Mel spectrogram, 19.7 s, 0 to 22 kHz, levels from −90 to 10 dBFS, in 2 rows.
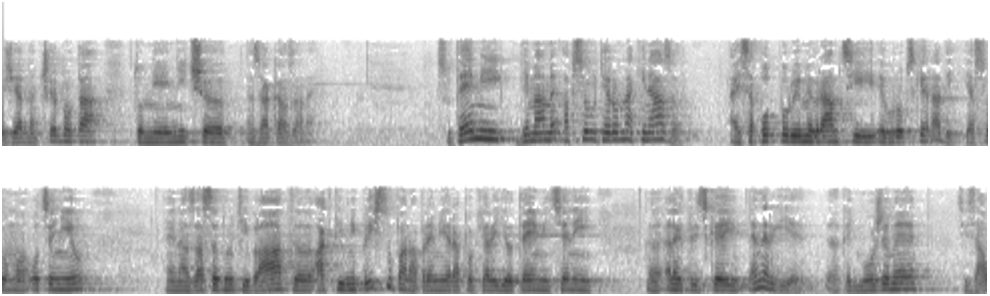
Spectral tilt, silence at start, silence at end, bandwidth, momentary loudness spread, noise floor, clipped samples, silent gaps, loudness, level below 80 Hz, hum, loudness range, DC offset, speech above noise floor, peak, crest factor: -5 dB/octave; 0 s; 0 s; 7.4 kHz; 13 LU; -54 dBFS; under 0.1%; none; -25 LUFS; -60 dBFS; none; 3 LU; under 0.1%; 29 dB; -6 dBFS; 20 dB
